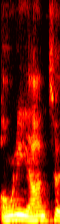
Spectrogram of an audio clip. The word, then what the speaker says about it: Oneonta: Is it Oneonta? Does that sound right? Yes, that's right. Central Hotel, Oneonta, New York.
